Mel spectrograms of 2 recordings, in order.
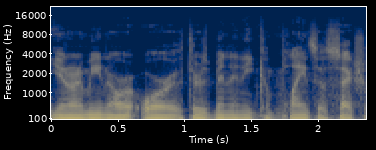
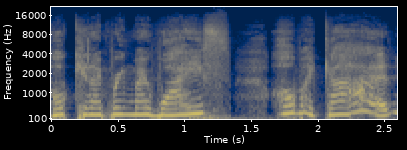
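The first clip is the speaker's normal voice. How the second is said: very high, very slow, mocking gushing excitement; 13 semitones higher, 8 dB louder than usual. Mocking a co-host who was so excited about bringing his wife: mocking imitation of excited co-host. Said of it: "The first thing you said".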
